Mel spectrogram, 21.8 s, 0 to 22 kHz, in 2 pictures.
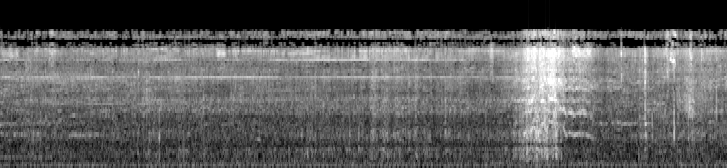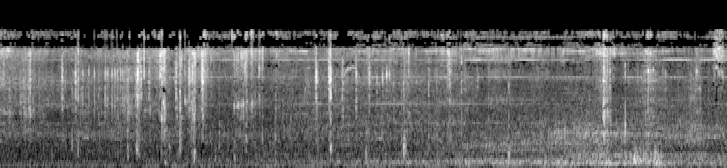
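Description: Axial XR10 radio-controlled rock crawler working over rock: a faint steady whine from its electric drivetrain, with sharp clicks and knocks of tyres and chassis on stone, most of them in the second half. A brief loud rush of noise comes about eight seconds in.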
